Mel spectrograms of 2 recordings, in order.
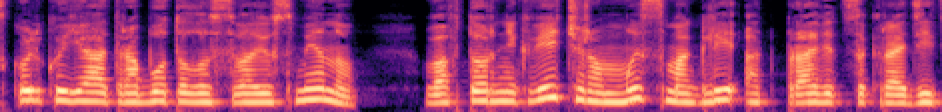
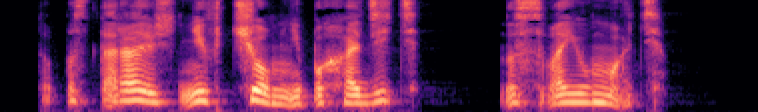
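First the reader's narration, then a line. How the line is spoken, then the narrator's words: Trembling voice. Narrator (Russian): сказала Лили дрожащим голосом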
